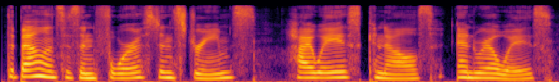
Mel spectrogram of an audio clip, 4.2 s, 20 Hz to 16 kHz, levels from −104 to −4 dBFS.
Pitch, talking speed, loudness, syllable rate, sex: 225 Hz, 155 wpm, -19 LUFS, 4.8 syllables/s, female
